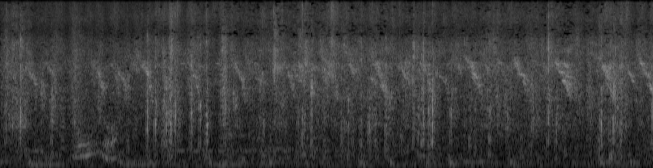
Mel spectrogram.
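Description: High-pitched chirping calls: many short notes falling in pitch, several a second, with a few lower gliding cries about a second in.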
